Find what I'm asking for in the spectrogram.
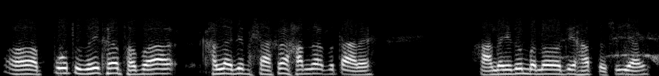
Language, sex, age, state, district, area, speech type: Manipuri, male, 60+, Manipur, Imphal East, urban, conversation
